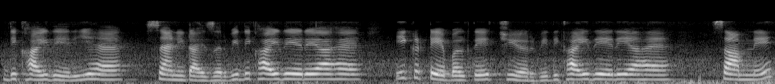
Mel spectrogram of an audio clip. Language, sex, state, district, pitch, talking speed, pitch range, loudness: Punjabi, female, Punjab, Pathankot, 230 Hz, 155 wpm, 220-245 Hz, -16 LUFS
